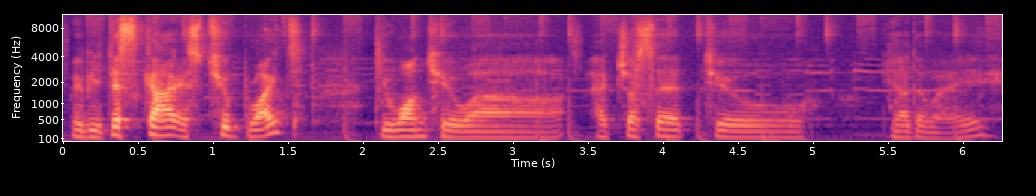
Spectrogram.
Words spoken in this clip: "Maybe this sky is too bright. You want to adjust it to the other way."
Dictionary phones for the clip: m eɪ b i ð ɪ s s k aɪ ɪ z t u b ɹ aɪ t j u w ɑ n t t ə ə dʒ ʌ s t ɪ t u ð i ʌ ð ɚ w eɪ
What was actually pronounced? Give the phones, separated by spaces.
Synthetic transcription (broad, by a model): m eɪ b i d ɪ s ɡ aɪ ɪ s t u b ɹ aɪ t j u w ɑ n t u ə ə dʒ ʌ s ɪ t u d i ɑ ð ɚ w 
